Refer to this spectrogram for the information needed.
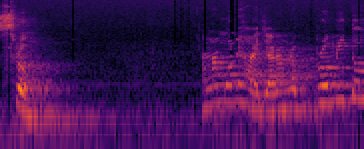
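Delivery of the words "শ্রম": শ্রম said as srom with a sharp s; dental s demo. Shown as a demonstration. Teacher demonstrating শ্রম for the class. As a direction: say শ্রম with a crisp s. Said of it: "দন্ত স দিয়ে".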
